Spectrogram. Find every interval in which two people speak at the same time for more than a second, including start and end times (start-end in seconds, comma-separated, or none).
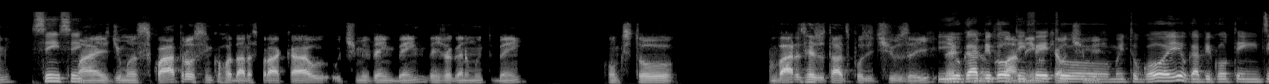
9.4-11.0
